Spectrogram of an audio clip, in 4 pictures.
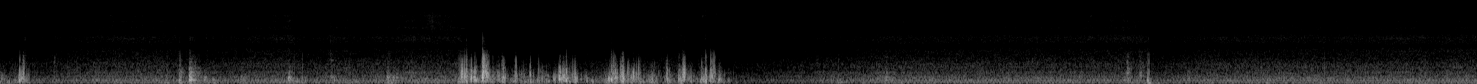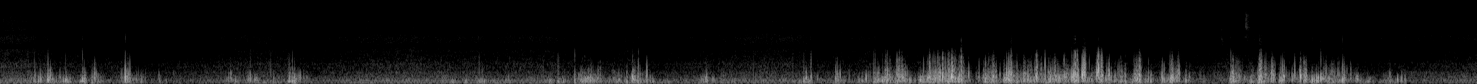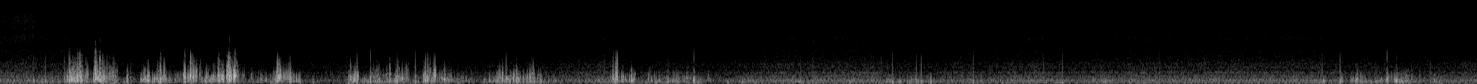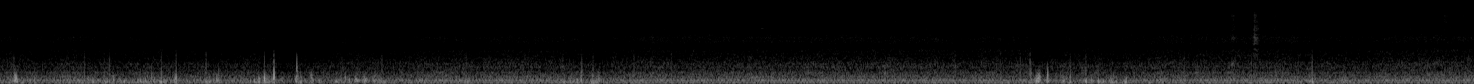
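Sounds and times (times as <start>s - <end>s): wind noise on microphone: 0.0s - 11.7s, 12.5s - 59.0s
low hum inside car cabin: 0.0s - 59.0s.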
